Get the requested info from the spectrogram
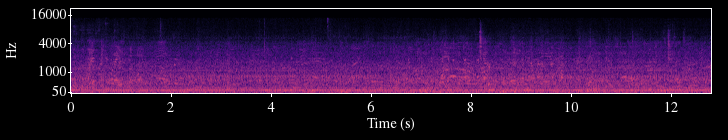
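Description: Indistinct chatter of spectators' voices, with no clear words, over a steady low hum.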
